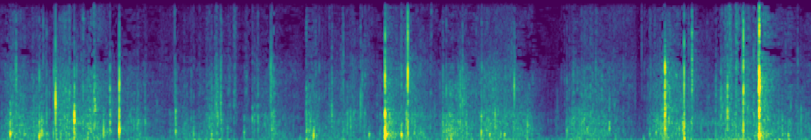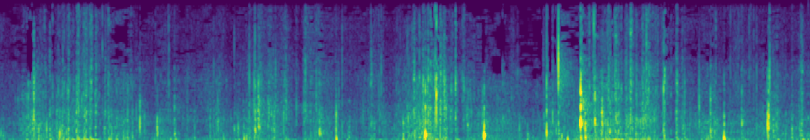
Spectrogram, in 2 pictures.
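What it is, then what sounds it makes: Paper-foil coffee bean bag. An orange paper-foil coffee bag full of beans is held horizontally while long nails scratch and squeeze the paper. The result is a steady, dense crinkling with sharp, bright crackles and brief scratchy bursts, mostly in the upper range with little low end.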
